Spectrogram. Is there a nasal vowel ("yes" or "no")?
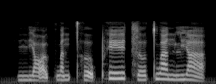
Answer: no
